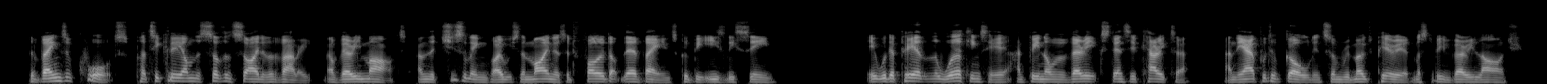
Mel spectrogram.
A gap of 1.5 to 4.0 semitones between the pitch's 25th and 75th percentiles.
Yes: average, 2.7 semitones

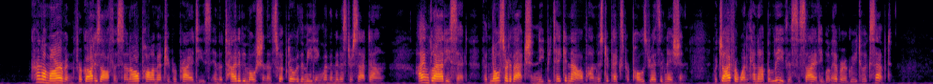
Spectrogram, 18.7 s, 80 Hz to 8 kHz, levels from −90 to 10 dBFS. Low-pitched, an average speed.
No: high, 195 Hz; average, 180 wpm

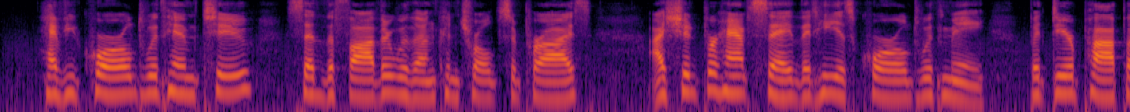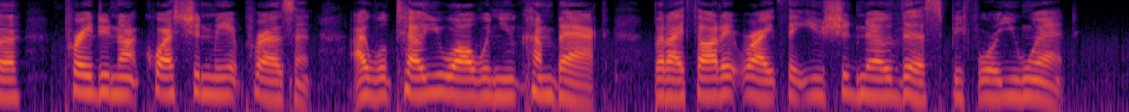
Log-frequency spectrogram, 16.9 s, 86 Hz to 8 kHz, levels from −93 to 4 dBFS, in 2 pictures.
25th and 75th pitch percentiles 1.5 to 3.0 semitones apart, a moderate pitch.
Yes: narrow, 2.5 semitones; medium, 170 Hz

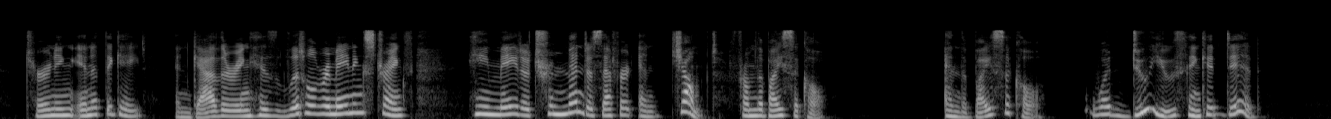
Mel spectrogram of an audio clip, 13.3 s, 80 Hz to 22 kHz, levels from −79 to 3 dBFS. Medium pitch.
No: high, 210 Hz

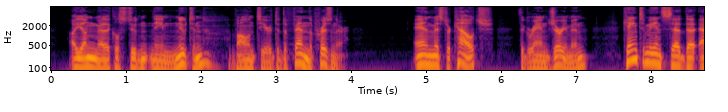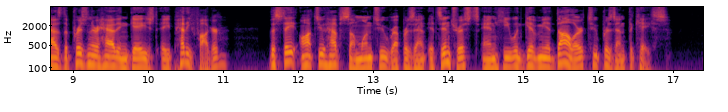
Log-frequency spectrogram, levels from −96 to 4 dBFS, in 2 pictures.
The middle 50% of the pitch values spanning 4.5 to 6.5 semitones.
Yes: average, 5.1 semitones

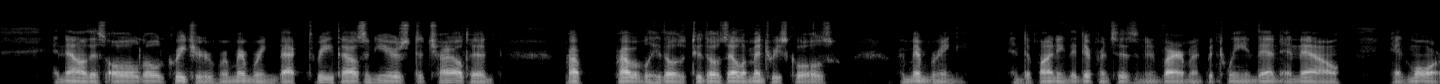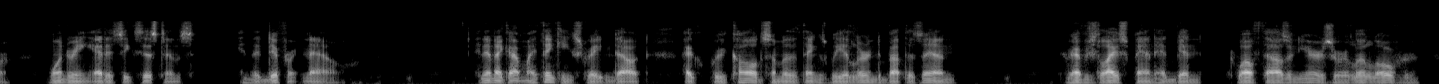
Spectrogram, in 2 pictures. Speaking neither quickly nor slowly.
Yes: average, 150 wpm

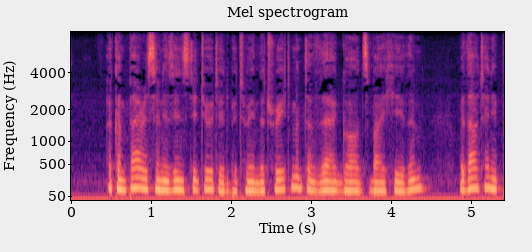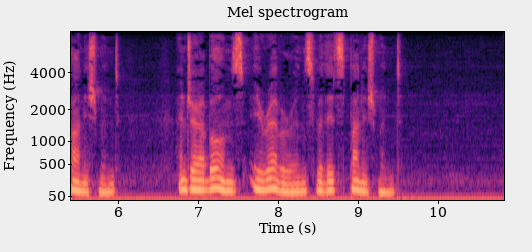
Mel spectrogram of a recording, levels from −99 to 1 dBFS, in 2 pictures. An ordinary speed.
No: slow, 115 wpm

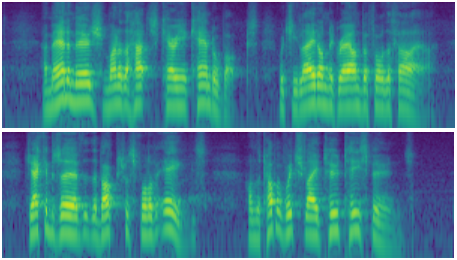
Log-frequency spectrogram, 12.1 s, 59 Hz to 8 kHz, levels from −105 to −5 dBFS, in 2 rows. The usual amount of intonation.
Yes: average, 3.4 semitones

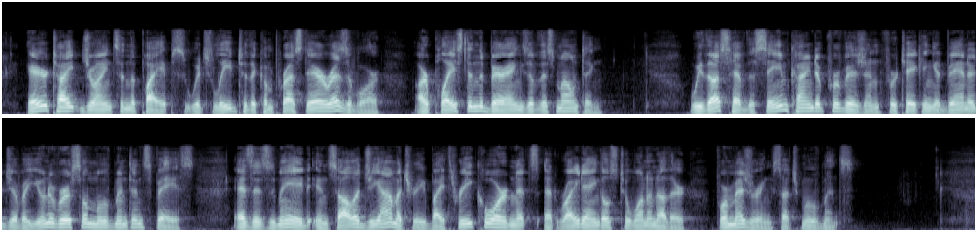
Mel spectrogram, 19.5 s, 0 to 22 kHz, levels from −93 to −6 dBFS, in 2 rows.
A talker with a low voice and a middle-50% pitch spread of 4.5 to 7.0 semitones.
Yes: low, 105 Hz; average, 4.8 semitones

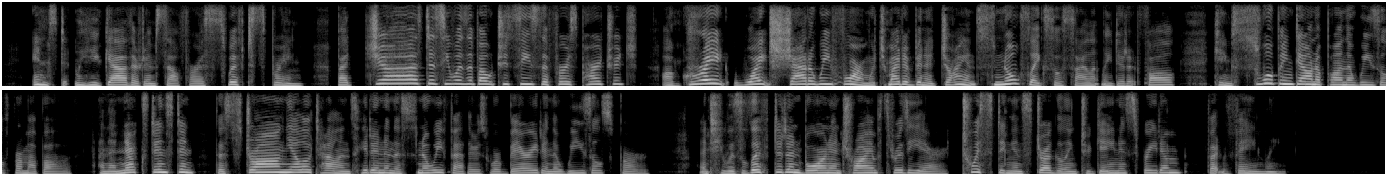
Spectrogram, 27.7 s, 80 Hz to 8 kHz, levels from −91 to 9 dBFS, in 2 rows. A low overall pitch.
No: high, 215 Hz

